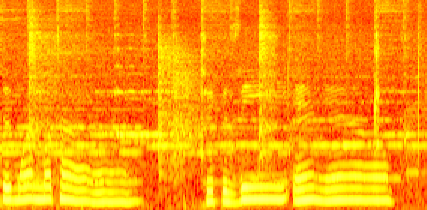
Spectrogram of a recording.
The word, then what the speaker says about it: Chicozie Anyiam: Trick or Z and Young. Z in the middle. Trick or Z. Z at the end.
